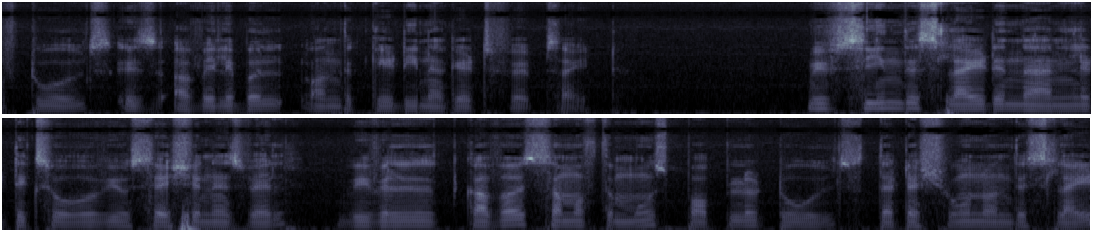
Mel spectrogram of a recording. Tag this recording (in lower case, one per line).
speech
